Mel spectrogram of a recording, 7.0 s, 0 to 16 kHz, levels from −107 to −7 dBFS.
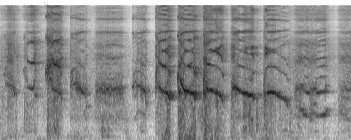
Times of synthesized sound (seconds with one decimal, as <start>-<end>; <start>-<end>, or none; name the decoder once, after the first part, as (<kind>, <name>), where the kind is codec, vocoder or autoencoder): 0.0-0.8 (autoencoder, DAC-VAE); 4.1-5.2; 5.8-7.0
